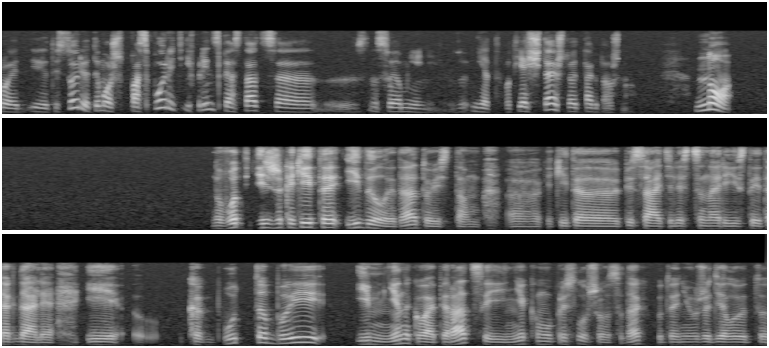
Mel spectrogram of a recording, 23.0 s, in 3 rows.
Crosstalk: none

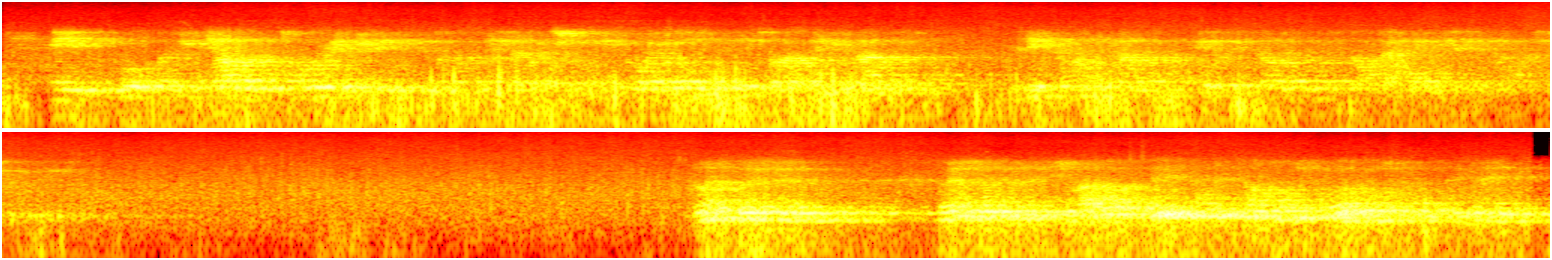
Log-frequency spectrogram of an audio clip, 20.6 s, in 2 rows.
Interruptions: none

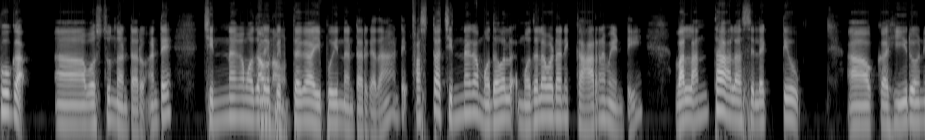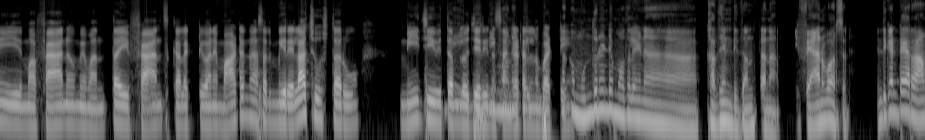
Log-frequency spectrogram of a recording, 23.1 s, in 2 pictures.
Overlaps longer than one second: present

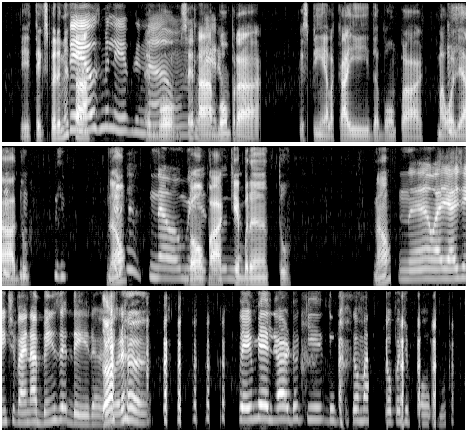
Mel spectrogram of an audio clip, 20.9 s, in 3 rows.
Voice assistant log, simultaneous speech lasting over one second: present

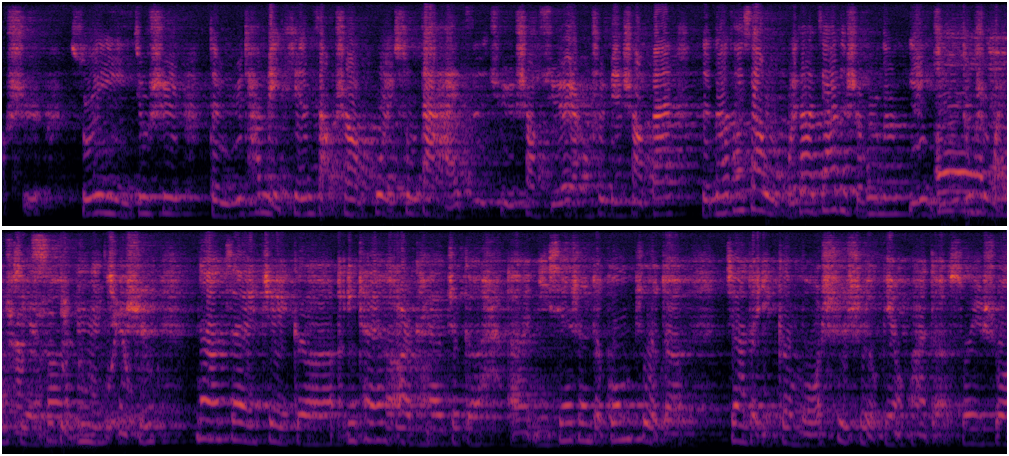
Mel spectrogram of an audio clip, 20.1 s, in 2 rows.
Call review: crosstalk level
present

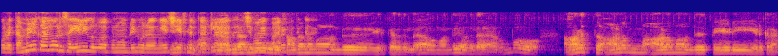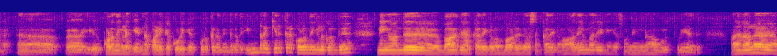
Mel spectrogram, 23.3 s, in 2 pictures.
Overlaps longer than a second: present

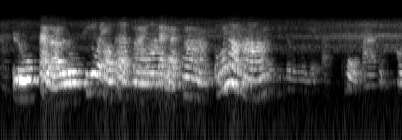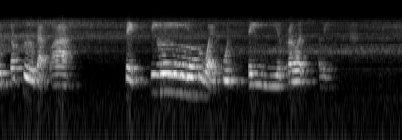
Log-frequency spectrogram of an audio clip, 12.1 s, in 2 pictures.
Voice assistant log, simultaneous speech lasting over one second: present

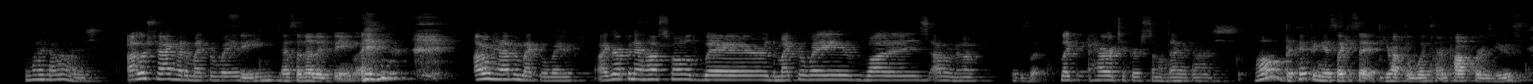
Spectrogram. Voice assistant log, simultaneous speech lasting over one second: none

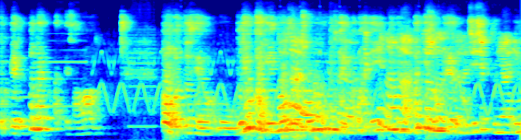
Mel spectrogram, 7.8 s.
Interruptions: present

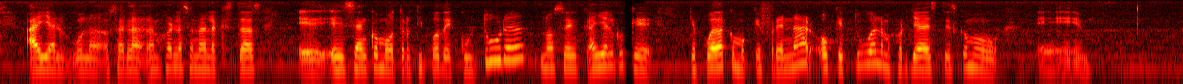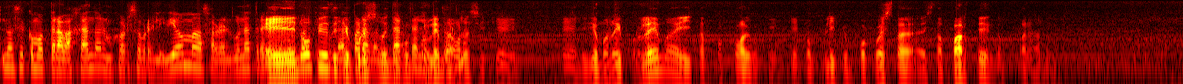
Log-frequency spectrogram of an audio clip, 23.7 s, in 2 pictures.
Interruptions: present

